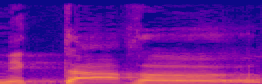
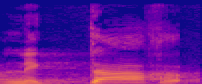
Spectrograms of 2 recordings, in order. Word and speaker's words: Nek'tar: Bonjour la famille Nectar. Je me demande pourquoi Nectar s'écrit avec un K apostrophe T-A-R.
